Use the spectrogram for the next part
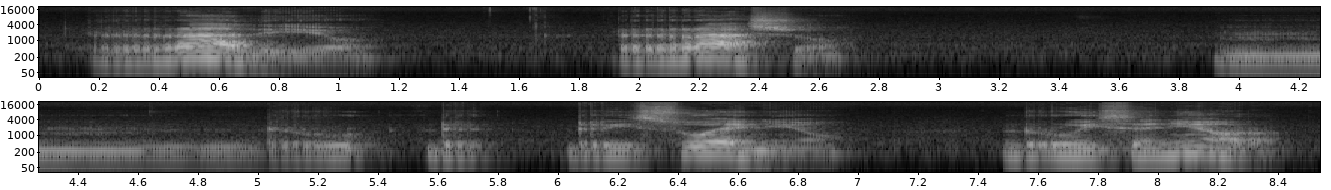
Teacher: en castellano nunca la pronunciamos como vibrante simple a inicio de palabra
